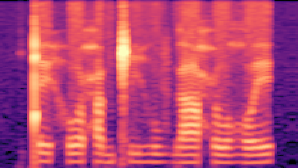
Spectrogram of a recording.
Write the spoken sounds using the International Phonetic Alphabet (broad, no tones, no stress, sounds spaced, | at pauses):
ǃ e h o ħ ʌ ɡ ǁ i ɦ u v ɡ a ħ u ʁʷ e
